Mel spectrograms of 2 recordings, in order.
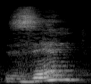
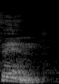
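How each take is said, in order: First: It begins with a buzzing z sound. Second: It begins with a soft th sound. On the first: The speaker calls it wrong. "it's not zin" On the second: The speaker calls it right. "it's thin"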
